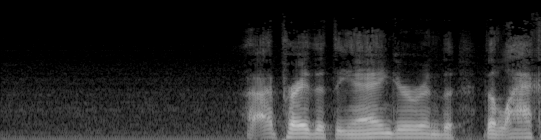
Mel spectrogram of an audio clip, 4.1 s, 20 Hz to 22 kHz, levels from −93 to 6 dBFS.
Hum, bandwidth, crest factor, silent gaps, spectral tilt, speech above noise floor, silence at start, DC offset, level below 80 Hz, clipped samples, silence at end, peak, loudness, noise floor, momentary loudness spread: 60 Hz at -55 dBFS; 9.8 kHz; 20 dB; none; -7.5 dB/octave; 29 dB; 1.85 s; under 0.1%; -56 dBFS; under 0.1%; 0 s; -10 dBFS; -27 LUFS; -56 dBFS; 9 LU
